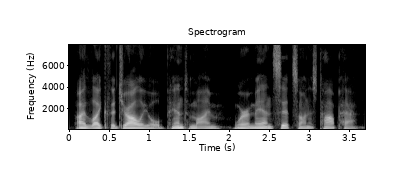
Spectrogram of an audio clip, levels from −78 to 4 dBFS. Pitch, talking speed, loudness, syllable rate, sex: 110 Hz, 225 wpm, -19 LUFS, 5.6 syllables/s, male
